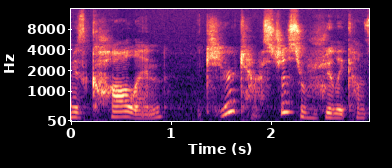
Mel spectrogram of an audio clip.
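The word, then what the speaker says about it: Kahlen: sorry but it's true it's like colin k a h l e n i think it's how it's spelt but in the audiobook it just sounds like colin like call in the boy's name and then so she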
